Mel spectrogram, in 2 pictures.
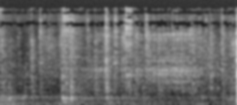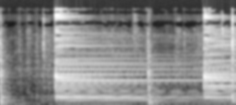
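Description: Wooden pendulum wall clock ticking, then its coiled gong striking the hour. The first strike comes near the middle and a second about two seconds later; each rings on and slowly dies away.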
